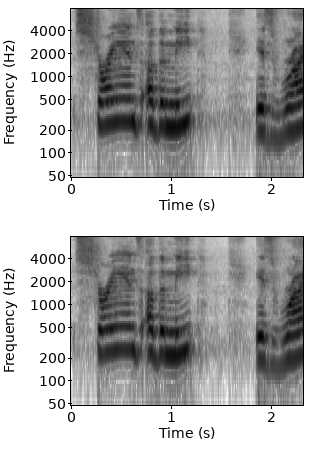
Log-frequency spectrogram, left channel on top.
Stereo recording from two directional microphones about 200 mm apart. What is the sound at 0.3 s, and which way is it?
Speech, 15° right (ahead or behind).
